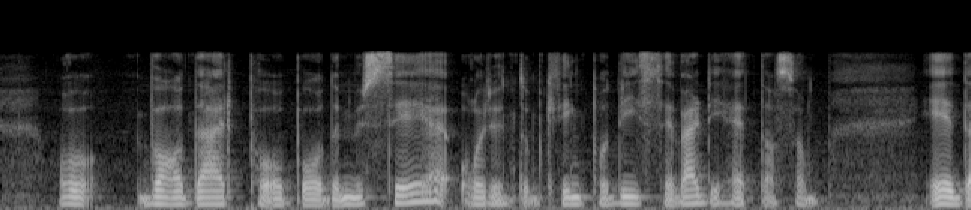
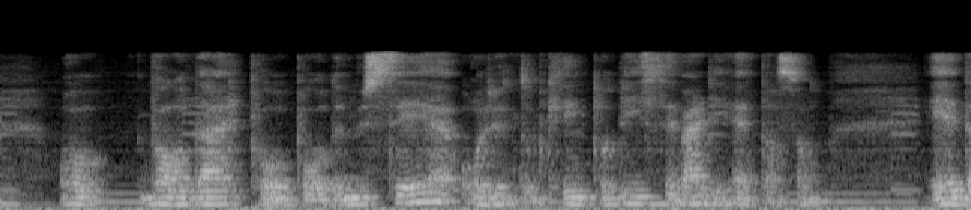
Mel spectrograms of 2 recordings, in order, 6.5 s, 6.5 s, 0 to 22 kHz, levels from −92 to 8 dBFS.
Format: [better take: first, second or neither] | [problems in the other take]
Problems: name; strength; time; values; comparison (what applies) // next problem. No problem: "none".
first | background sound (Electric guitar); 15 dB below the speech // room echo; dies away in 0.2 s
